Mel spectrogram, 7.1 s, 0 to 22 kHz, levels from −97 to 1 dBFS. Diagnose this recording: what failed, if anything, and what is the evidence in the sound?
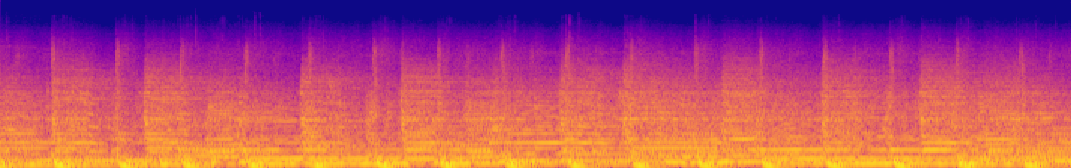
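Listening closely, nothing in the recording stood out as a failure at any stage of the chain.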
